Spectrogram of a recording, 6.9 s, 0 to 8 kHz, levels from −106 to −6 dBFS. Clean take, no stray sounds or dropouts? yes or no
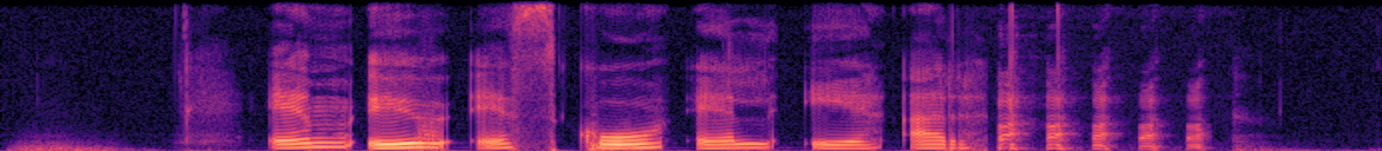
no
